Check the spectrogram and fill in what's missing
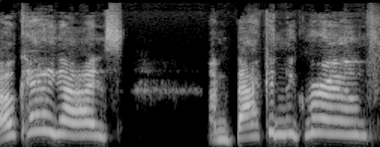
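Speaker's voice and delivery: put-on very high, full-volume bellowed shout. Retelling how a student returned to class: imitating a student shouting. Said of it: "she's just shouts as loud as she can".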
